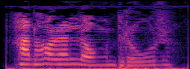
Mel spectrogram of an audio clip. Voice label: swedish he has a tall brother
